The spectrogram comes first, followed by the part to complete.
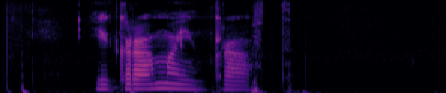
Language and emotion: Russian, neutral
